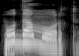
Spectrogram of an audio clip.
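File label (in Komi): пода морт, Komi, female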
